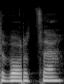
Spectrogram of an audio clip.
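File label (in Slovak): "tvorca", Slovak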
